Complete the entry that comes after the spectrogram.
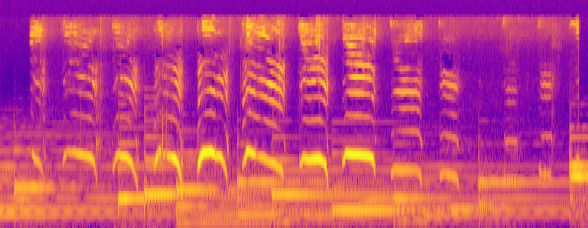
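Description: A small dog giving a quick run of about ten short, high yips, each rising then falling in pitch, about two a second.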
